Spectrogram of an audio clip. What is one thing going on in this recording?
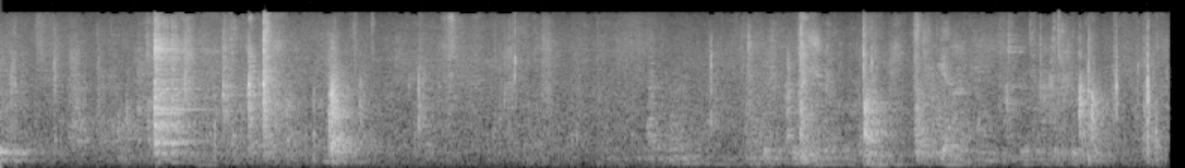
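Objects knock on a wooden table.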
